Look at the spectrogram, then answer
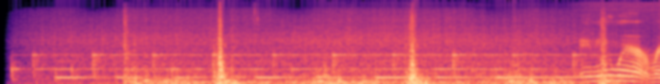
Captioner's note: windshield wiper sounds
